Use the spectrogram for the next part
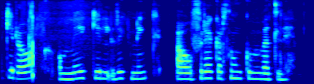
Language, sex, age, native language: Icelandic, female, 20-29, Icelandic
